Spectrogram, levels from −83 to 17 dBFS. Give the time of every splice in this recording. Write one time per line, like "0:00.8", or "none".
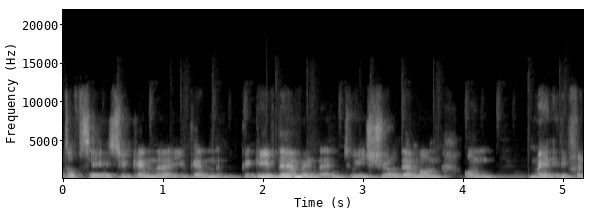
none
